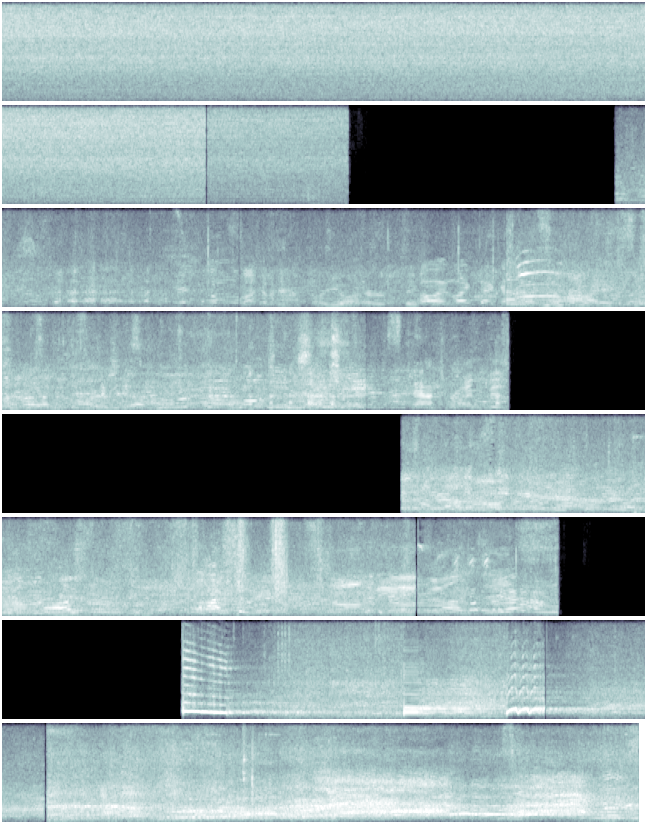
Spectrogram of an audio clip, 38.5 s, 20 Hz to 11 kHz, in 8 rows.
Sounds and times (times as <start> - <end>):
Speech: 9.4 - 18.3, 22.3 - 28.3, 37.6 - 38.5.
